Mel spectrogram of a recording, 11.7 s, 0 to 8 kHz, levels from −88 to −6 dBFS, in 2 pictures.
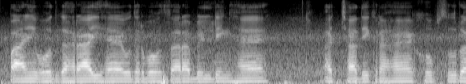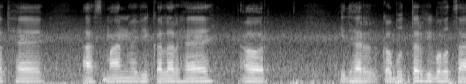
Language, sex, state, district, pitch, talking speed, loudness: Hindi, male, Chhattisgarh, Balrampur, 110 Hz, 135 wpm, -19 LUFS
